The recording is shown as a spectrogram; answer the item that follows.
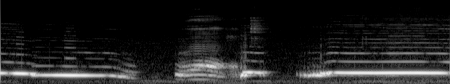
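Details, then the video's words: Captive puter pelung dove giving its long coo: a sustained, even hoot that slides down, a rough gurgled 'geruk' in the middle, then a rising note held steady to the end. "KURANG AJAR BENER SUARANYA BIKIN PUTER PELUNG LAIN SAKIT HATI"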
